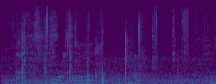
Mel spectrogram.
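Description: Trading cards being handled and flicked through by hand: faint, irregular small clicks and rubs as the cards slide over one another.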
